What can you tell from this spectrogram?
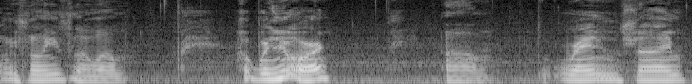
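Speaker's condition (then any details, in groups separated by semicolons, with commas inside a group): Dystonia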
